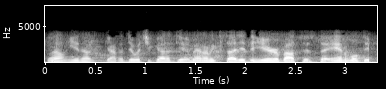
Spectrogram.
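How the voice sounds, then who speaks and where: Slightly high voiced dude co-hosting comedy radio, slangy and quick, tinny sound. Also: male voice. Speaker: comedy show co-host. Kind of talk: casual slangy banter. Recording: narrow phone-like radio stream.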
